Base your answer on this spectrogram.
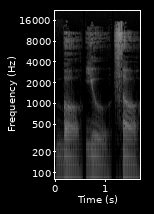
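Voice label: "boyutho", concatenated syllables; Affixing experiment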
